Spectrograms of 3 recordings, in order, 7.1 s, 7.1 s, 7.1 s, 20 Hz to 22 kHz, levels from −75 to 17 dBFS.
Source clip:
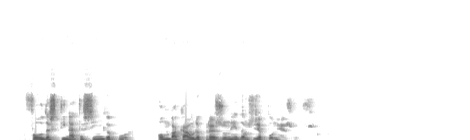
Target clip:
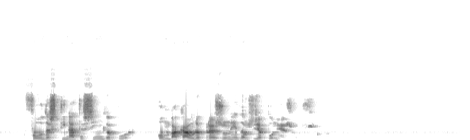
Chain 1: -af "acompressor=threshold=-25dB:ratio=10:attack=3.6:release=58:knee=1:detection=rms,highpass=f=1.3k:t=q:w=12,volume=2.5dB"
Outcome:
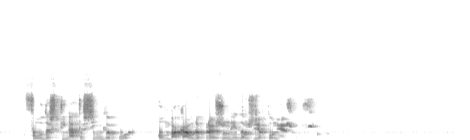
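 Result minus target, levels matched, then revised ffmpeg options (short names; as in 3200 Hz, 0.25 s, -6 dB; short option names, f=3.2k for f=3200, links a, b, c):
compressor: peak gain reduction +8.5 dB
-af "acompressor=threshold=-15.5dB:ratio=10:attack=3.6:release=58:knee=1:detection=rms,highpass=f=1.3k:t=q:w=12,volume=2.5dB"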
